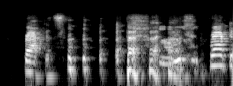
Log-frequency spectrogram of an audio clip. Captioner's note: chuckling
